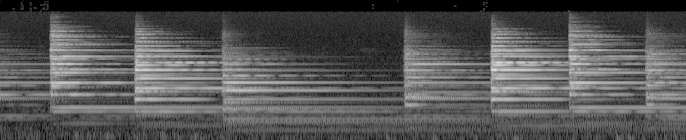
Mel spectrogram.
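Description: Church bells in Charleston, South Carolina ring out in a slow, uneven peal, six bright strikes with rich harmonic overtones, each tone lingering and decaying into the next, with no voices present.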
